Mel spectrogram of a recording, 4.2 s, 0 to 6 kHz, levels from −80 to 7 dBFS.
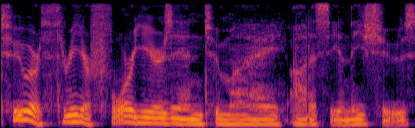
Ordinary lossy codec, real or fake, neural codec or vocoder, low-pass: AAC, 48 kbps; fake; codec, 16 kHz, 16 kbps, FreqCodec, larger model; 5.4 kHz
